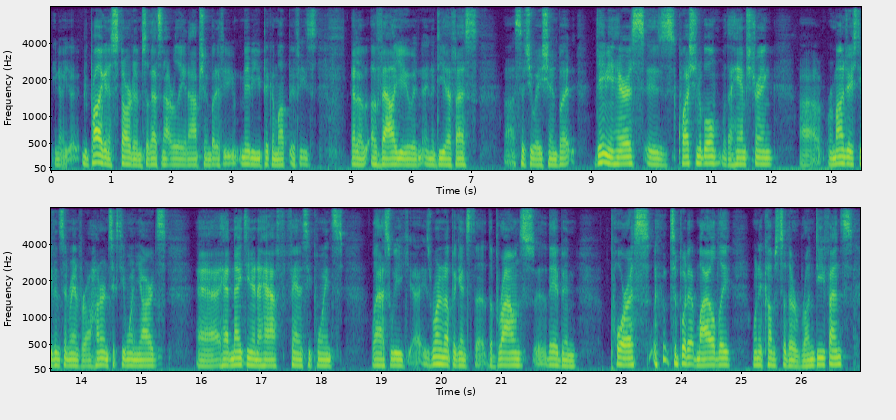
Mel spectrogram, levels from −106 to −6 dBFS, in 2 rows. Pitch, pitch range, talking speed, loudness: 115 Hz, 105-120 Hz, 180 wpm, -24 LUFS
